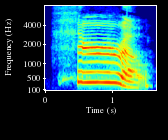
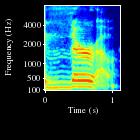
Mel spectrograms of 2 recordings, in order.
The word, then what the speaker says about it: thorough: Okay, in here, in these 2 words, though, and thorough. Okay, though has a vocalized TH, though, and thorough does not. We don't say thorough. Thorough.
